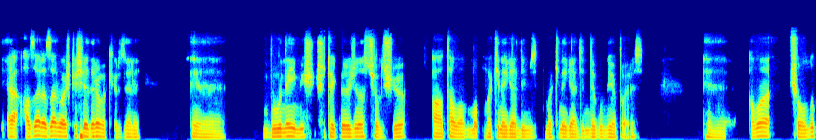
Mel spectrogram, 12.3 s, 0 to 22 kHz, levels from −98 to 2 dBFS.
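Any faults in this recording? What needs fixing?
Nothing stood out on listening to this speech recording, so there is nothing here that needs fixing.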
